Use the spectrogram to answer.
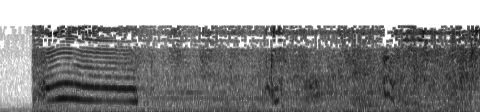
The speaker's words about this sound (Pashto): تفصیل په دې راپور کې چې د ماشوم په غږ پیلېږي.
